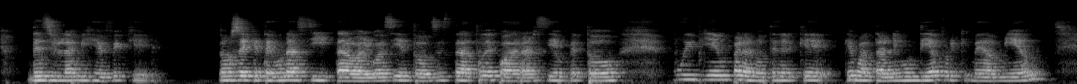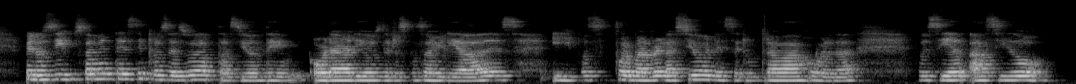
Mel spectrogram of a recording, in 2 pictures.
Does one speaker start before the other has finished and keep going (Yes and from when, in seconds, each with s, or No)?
No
